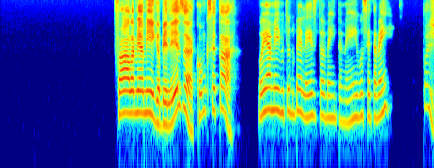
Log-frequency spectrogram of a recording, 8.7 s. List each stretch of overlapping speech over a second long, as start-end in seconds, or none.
none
